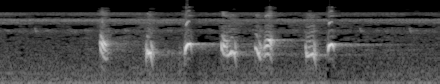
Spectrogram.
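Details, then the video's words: A brisk lure-song phrase from a streak-eared bulbul in forest: seven quick, bright chirps alternating higher and lower, delivered within about a second, with a faint high-pitched drone behind. "Suara pikat merbah lekir gacor"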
